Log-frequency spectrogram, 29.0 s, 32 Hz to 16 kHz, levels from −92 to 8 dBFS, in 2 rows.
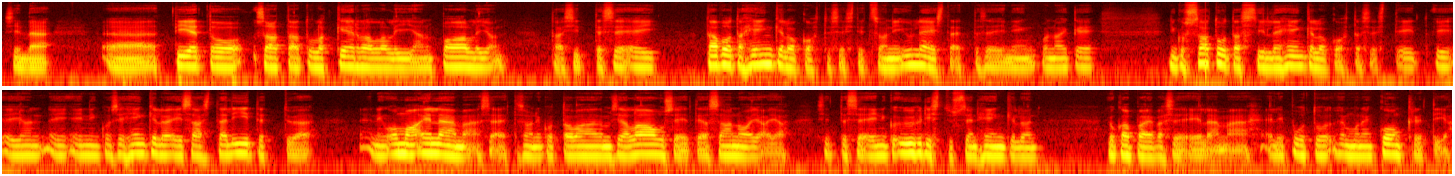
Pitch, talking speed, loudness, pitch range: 130 Hz, 145 wpm, -22 LUFS, 120-140 Hz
